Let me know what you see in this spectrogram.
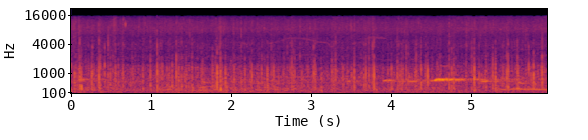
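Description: Rain falling, a steady patter of many drops over a soft hiss. About four and a half seconds in, a short pitched sound rises above it, and a lower pitched sound follows near the end.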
